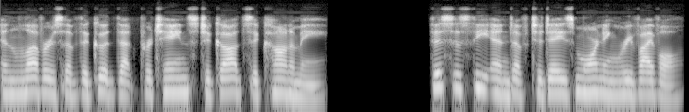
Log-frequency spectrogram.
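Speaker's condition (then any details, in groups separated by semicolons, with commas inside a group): No condition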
